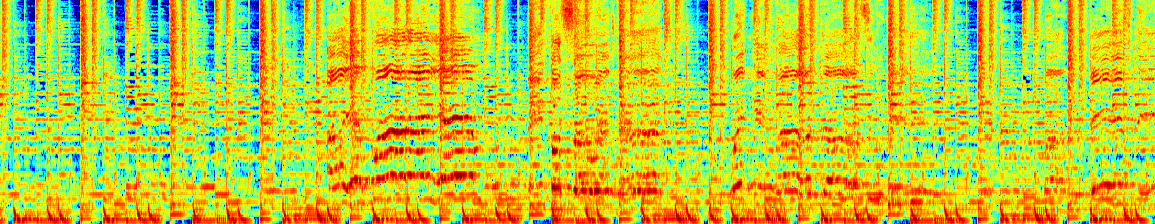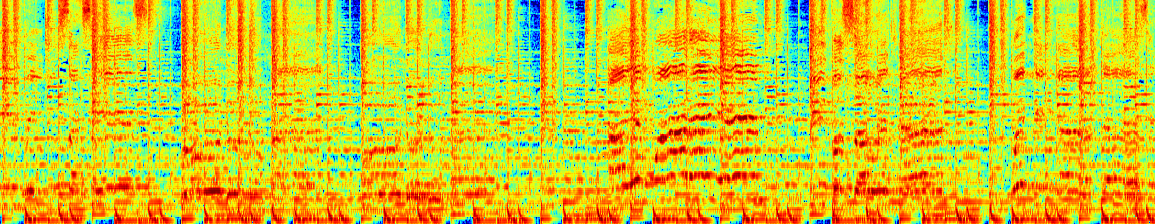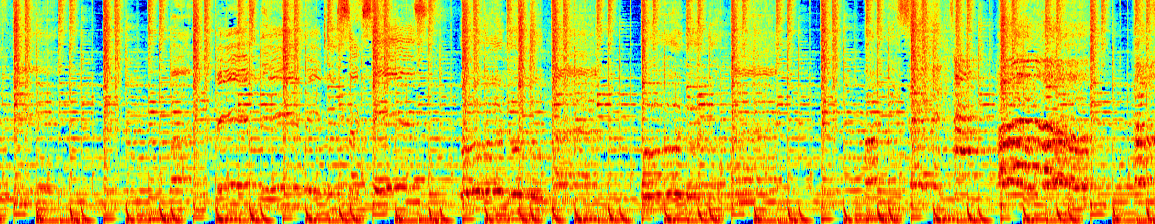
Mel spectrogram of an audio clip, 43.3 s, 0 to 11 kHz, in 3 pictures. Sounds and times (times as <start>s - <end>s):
Music: 0.0s - 43.3s.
